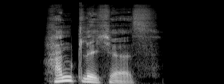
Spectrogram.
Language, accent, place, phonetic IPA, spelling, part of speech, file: German, Germany, Berlin, [ˈhantlɪçəs], handliches, adjective, De-handliches.ogg
- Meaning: strong/mixed nominative/accusative neuter singular of handlich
